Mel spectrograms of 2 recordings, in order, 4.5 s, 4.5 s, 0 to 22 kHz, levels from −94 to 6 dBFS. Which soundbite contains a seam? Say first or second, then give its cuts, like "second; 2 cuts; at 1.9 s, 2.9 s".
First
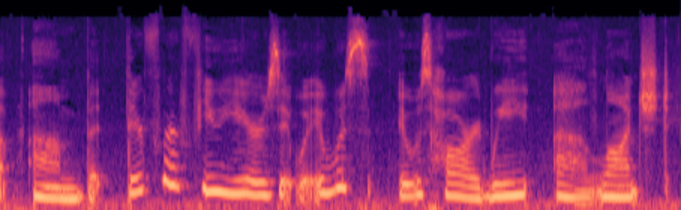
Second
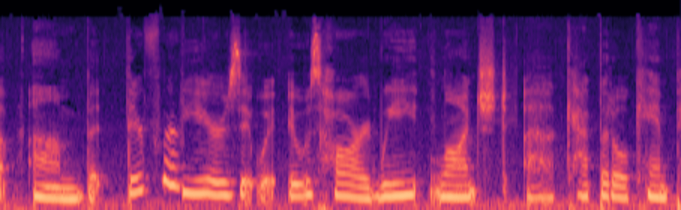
second; 4 cuts; at 1.2 s, 1.8 s, 2.9 s, 3.4 s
